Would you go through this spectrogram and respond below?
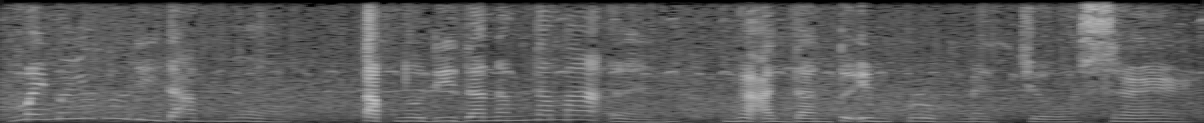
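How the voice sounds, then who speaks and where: A woman's voice: mid-range voice, measured pace, natural voice. A woman with an Ilocano accent playing a polite, patient caregiver in a radio comedy drama. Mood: explaining. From Philippines. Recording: clearly noisy background ambience.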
